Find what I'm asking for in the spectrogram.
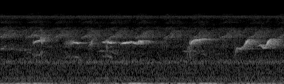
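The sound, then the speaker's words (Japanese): A Japanese paradise flycatcher calls at dawn beyond the mangroves, near a colony of sagaribana flowers, with a series of short, high chirping notes in an uneven rhythm against a soft background hiss of the forest, with no talking. “マングローブ越しの空がオレンジからピンクに染まっていくのを眺めながら奥へと進みようやく下がり花の群落にたどり着く頃参考町の声が聞こえてくる”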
